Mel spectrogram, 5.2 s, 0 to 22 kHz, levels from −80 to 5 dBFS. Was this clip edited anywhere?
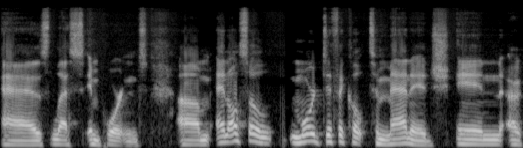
yes; 1 cut; at 2.8 s

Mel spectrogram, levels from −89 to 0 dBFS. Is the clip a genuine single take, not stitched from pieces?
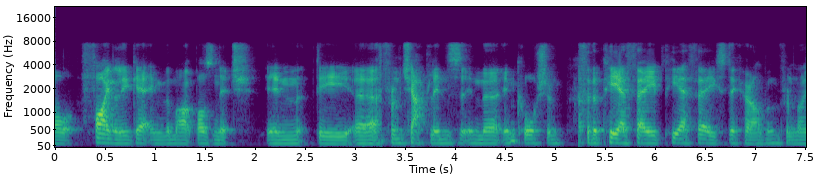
no; 3 cuts; at 3.3 s, 5.2 s, 6.1 s

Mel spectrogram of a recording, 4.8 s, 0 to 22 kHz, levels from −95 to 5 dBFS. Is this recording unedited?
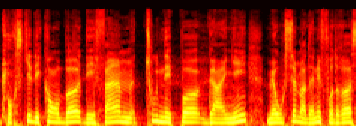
no; 1 cut; at 1.1 s

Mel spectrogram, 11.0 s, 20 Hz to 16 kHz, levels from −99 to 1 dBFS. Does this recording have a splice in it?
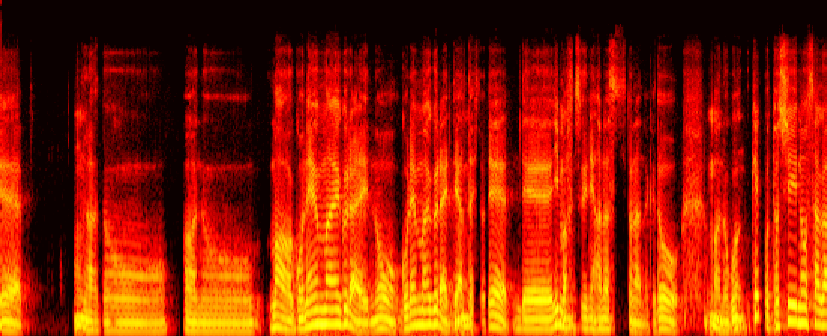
yes; 1 cut; at 2.4 s

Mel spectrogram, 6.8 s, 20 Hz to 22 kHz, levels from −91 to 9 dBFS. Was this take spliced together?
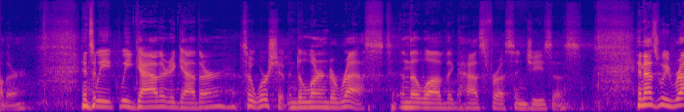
yes; 4 cuts; at 0.9 s, 2.4 s, 2.9 s, 4.6 s

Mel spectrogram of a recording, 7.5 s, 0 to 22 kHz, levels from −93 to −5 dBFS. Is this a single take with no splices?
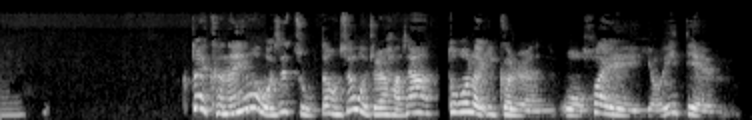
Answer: no; 1 cut; at 4.4 s

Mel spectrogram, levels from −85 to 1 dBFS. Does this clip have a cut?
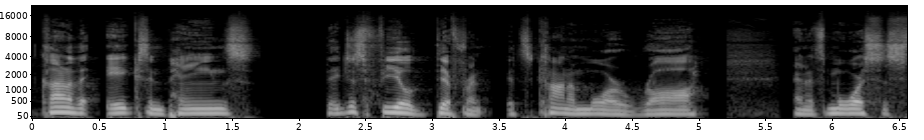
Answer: no; 0 cuts

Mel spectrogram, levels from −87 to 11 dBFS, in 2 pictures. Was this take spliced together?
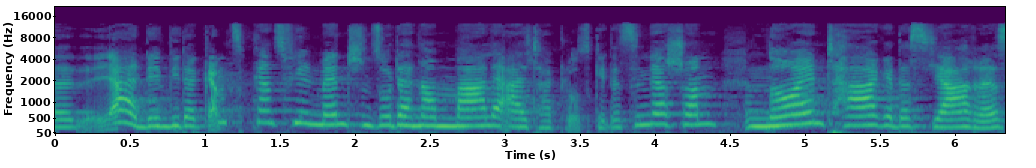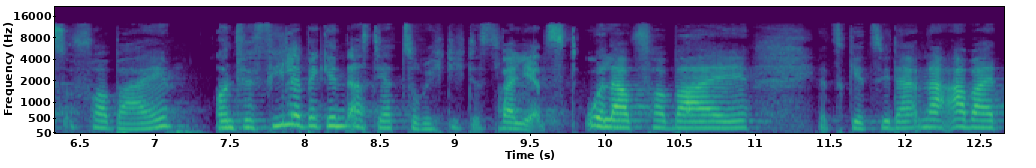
yes; 5 cuts; at 1.3 s, 4.6 s, 7.4 s, 9.3 s, 9.8 s

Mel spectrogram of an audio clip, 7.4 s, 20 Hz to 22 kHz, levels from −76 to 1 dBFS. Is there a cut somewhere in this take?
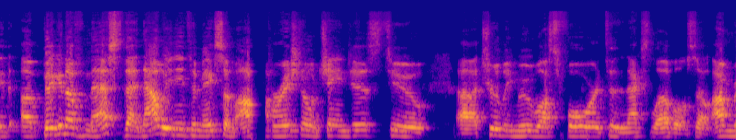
no; 0 cuts

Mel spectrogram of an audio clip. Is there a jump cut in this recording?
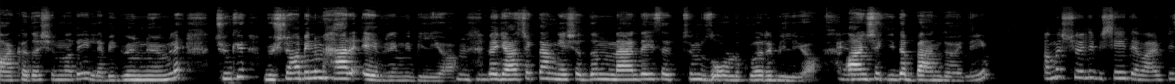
no; 0 cuts

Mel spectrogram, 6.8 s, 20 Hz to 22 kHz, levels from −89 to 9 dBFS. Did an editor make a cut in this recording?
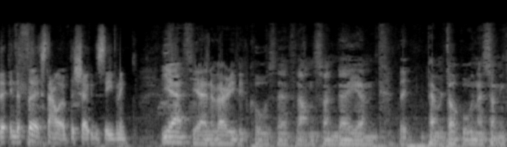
yes; 1 cut; at 3.1 s

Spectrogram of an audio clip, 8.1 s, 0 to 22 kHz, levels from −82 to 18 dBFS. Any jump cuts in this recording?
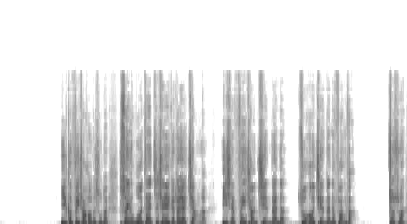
no; 0 cuts

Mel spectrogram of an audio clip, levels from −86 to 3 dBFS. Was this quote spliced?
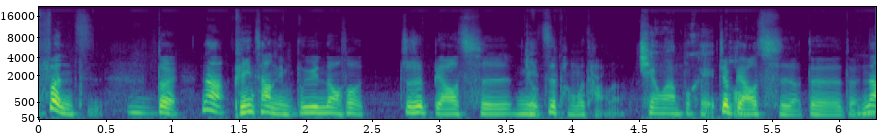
yes; 1 cut; at 1.4 s

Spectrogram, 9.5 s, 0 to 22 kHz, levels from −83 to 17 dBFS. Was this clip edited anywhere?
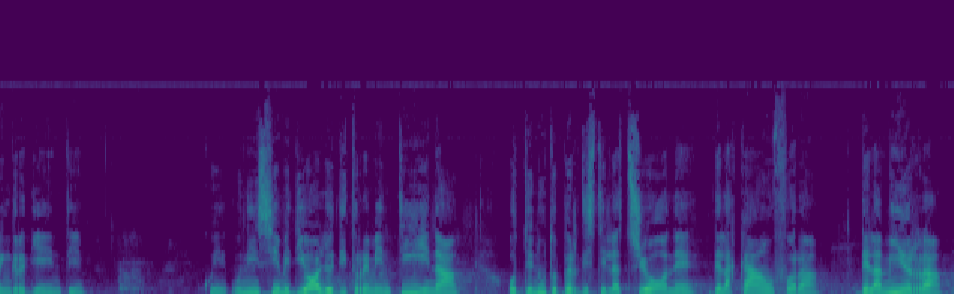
no; 0 cuts

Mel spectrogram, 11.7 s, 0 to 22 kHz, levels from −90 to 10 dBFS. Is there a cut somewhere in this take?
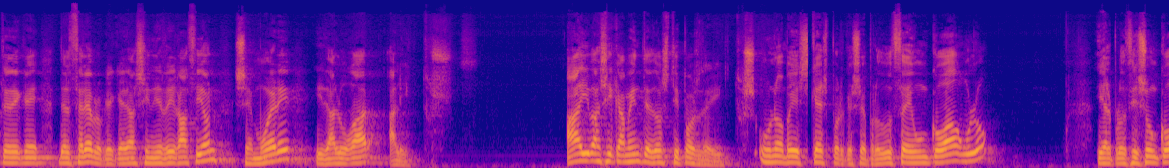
yes; 1 cut; at 8.1 s

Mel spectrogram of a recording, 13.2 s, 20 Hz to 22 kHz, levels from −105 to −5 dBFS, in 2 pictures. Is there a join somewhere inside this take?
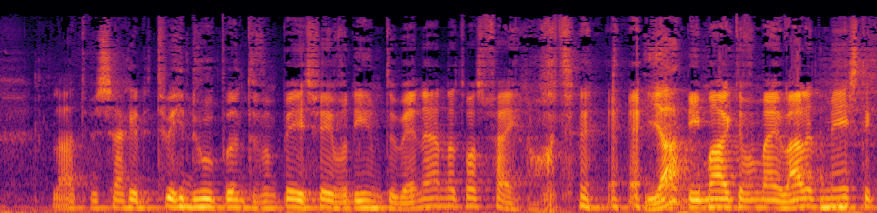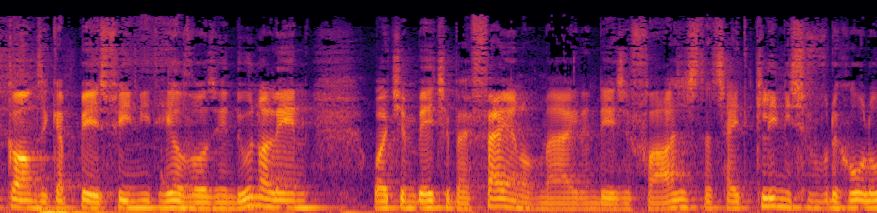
no; 0 cuts

